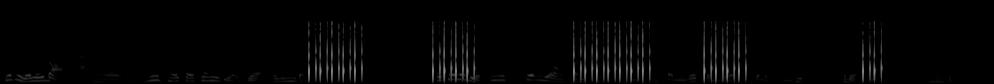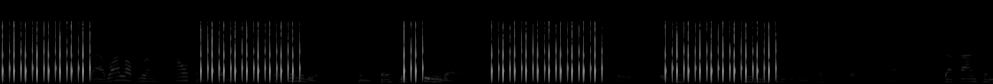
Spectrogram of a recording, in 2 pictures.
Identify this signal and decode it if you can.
Pulse dialling, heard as clicks on a phone line, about 9 pulses a second, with speech in Thai. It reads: 5 4 7 4 2 8 9 2 0 0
